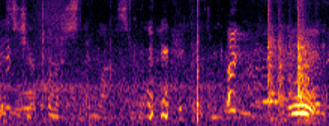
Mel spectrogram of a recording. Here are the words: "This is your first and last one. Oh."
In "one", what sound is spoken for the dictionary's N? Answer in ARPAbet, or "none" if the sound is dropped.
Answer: none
